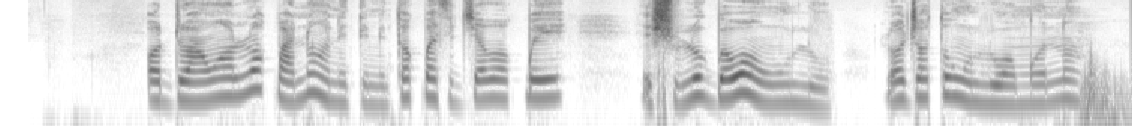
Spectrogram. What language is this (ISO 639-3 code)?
yor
